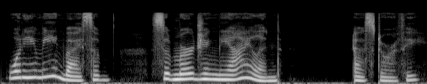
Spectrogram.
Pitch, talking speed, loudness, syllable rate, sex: 240 Hz, 170 wpm, -16 LUFS, 5.5 syllables/s, female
